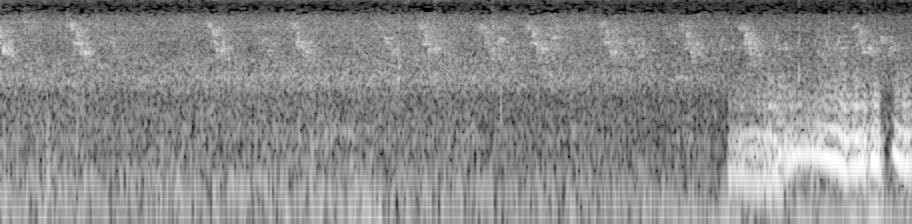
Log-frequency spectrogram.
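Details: Newly hatching cheer pheasant chicks give thin, high, falling peeps about twice a second over a steady background hiss, and a low human 'mm-hmm' comes at the end.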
